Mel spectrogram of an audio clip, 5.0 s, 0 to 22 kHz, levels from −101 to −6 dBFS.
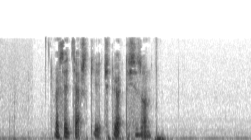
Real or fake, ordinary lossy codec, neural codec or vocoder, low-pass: real; MP3, 32 kbps; none; 7.2 kHz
